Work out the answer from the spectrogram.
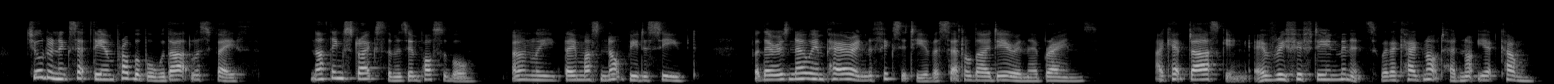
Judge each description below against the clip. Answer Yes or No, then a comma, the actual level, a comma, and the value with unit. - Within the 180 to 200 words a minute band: No, average, 170 wpm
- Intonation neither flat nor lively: Yes, average, 4.2 semitones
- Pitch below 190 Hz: No, high, 210 Hz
